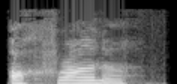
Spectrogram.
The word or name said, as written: okhrana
